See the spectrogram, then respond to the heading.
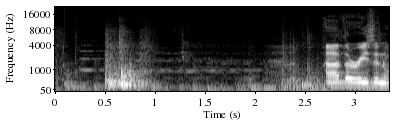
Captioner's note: clunk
